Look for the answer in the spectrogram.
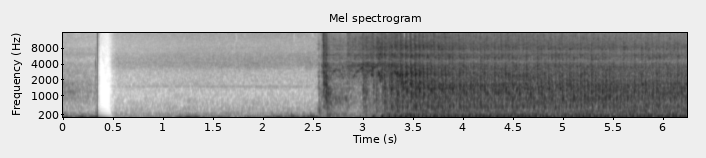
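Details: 2004 AGCO GT45A 4WD tractor, 52 hp diesel, 111 hours, with Quicke Q20 loader: brief starter crank, then the diesel catches and settles into an even, steady idle with no knocks; normal healthy start and idle.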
